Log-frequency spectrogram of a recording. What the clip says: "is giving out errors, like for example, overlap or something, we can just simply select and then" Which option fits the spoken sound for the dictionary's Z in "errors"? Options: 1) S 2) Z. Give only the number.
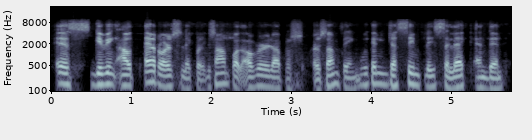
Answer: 1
